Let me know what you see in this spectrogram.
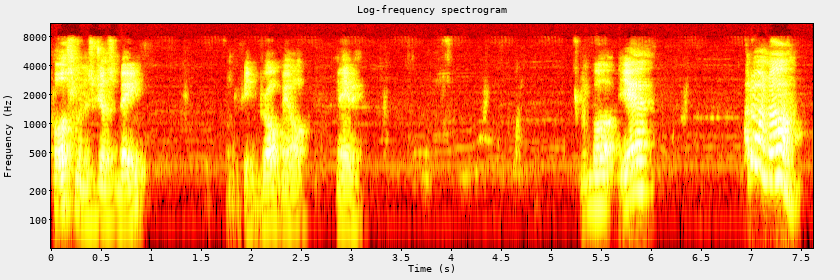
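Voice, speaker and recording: Far from the mic, a teenage air cadet rambles candidly to his camera at home, swearing now and then when annoyed. He speaks slowly at a medium pitch with huge swings and long pauses, and the sound is dull and muffled.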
